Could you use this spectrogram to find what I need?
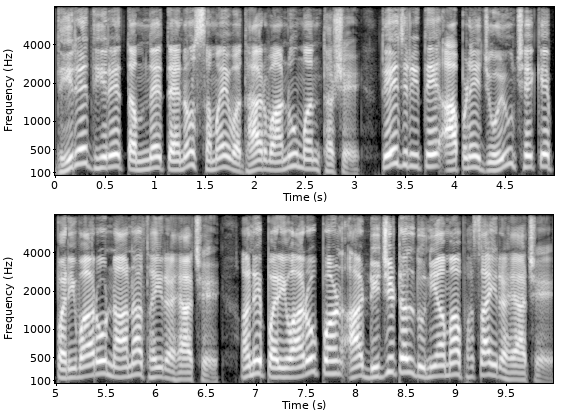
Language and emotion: Gujarati, neutral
